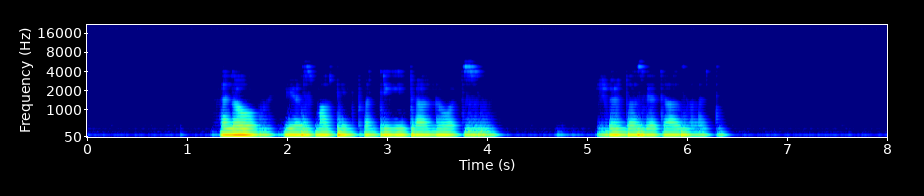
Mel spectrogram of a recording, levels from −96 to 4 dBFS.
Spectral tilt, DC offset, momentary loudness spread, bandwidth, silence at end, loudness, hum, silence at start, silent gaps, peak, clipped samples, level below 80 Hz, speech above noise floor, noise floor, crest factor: -12 dB/octave; under 0.1%; 14 LU; 5.2 kHz; 1.65 s; -37 LUFS; none; 1.3 s; none; -20 dBFS; under 0.1%; -64 dBFS; 45 dB; -80 dBFS; 18 dB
